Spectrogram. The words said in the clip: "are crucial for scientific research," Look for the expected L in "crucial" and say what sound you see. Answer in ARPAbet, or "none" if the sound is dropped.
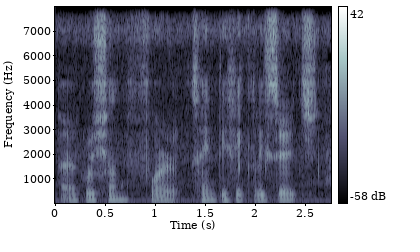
N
